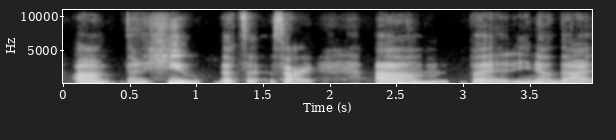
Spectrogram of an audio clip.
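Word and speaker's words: Donoghue: I don't know if you have read Room by Emma Donovan. I'm sorry if I get her name wrong. Donahue, that's it.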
